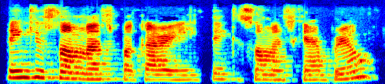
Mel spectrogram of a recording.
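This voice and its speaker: A woman's voice: mid-range voice, moderate pace. A woman moderating an online meeting, who politely thanks the speakers and hands over to a colleague. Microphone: video call. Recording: dull video call audio, distant from the mic.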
